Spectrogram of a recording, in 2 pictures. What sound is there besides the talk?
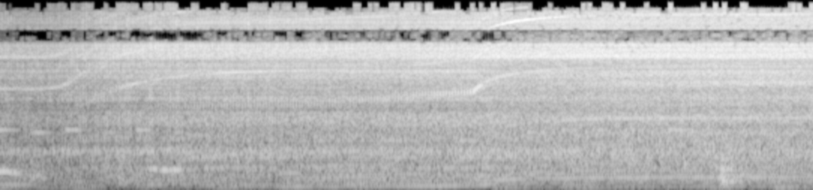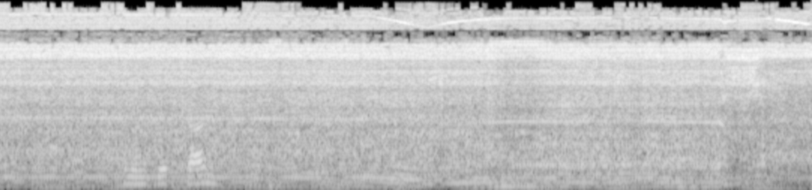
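power drill drilling holes in motorcycle exhaust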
